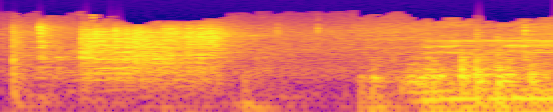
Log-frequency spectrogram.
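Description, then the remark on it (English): Dice clatter and rattle across a hard tabletop in a quick burst of clicks, settling briefly before a second rolling rattle rings out, fairly loud. “Well, dice are right here.”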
